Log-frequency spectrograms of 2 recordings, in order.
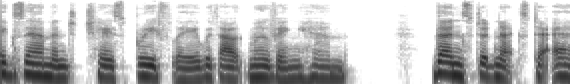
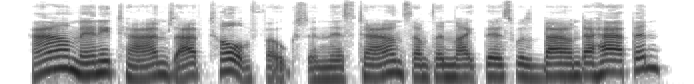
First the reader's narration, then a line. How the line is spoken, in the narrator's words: the sheriff said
